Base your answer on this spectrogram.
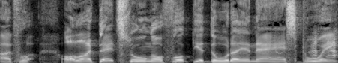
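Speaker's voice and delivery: weird put-on pirate-like accent. Retelling what a celebrity said after a show, imitating Russell Crowe's accent. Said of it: "I don't know what that accent was".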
